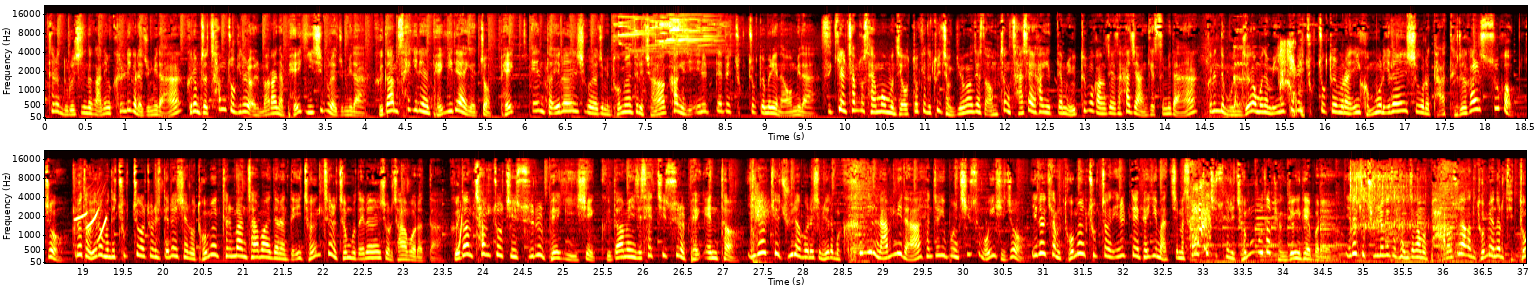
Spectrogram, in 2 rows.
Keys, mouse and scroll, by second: 6.3 1, 15.2 click, 16.4 click, 16.7 right click, 17.0 click, 17.5 click, 20.5 click, 21.0 click, 21.4 click, 21.7 click, 22.4-25.5 typing, 22.9 right click, 23.1 click, 23.5 click, 26.7 1, 29.5 middle click, 29.9 middle click.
